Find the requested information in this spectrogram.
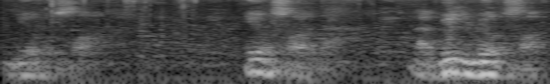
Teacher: huruf ra-nya itu harus dibaca dengan tebal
